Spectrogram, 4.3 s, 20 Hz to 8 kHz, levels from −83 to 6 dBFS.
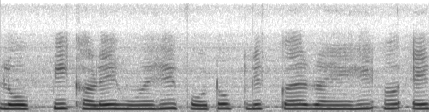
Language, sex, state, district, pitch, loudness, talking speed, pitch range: Hindi, female, Madhya Pradesh, Bhopal, 285 Hz, -14 LUFS, 165 wpm, 275-300 Hz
